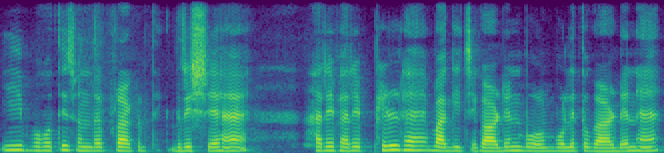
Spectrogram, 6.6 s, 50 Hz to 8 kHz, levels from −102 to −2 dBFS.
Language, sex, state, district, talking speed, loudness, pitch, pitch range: Hindi, female, Himachal Pradesh, Shimla, 155 wpm, -18 LUFS, 195 Hz, 190-205 Hz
